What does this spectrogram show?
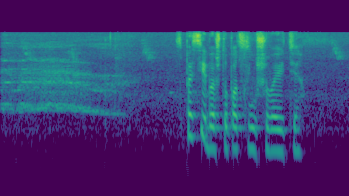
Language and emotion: Russian, neutral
